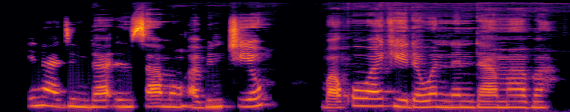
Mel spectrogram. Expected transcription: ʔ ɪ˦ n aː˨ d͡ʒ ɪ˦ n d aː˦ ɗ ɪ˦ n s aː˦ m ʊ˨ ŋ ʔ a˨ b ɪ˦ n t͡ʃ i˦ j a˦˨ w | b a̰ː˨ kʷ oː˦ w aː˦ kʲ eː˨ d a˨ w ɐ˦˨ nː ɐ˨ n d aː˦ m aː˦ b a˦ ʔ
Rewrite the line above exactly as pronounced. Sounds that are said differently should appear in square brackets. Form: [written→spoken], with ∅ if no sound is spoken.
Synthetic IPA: ʔ ɪ˦ n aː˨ d͡ʒ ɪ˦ n d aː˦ ɗ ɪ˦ n s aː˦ m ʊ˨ ŋ ʔ a˨ b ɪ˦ n t͡ʃ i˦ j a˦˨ w | b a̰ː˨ kʷ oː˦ w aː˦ kʲ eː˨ d a˨ w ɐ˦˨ nː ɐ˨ n d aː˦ m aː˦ b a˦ ʔ

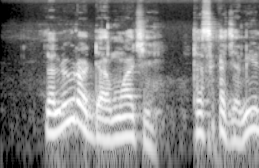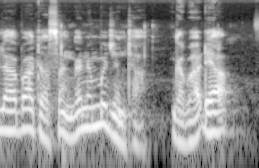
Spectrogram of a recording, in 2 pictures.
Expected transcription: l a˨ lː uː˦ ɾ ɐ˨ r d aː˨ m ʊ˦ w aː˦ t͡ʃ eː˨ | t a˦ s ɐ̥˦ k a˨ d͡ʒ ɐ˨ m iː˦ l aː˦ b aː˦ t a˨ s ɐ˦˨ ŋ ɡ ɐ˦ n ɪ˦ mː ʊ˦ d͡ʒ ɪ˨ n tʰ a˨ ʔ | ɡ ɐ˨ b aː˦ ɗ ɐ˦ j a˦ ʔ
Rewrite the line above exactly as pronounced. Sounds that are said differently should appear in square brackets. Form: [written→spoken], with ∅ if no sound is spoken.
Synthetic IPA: l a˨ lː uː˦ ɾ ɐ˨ r d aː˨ m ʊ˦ w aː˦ t͡ʃ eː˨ | t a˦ s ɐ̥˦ k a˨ d͡ʒ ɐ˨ m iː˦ l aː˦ b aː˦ t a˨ s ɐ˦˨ ŋ ɡ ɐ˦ n ɪ˦ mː ʊ˦ d͡ʒ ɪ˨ n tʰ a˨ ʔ | ɡ ɐ˨ b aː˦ ɗ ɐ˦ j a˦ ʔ

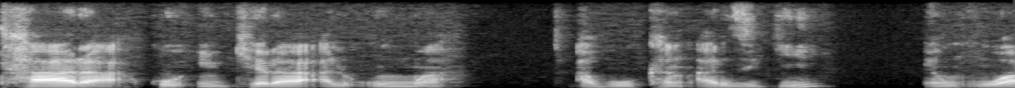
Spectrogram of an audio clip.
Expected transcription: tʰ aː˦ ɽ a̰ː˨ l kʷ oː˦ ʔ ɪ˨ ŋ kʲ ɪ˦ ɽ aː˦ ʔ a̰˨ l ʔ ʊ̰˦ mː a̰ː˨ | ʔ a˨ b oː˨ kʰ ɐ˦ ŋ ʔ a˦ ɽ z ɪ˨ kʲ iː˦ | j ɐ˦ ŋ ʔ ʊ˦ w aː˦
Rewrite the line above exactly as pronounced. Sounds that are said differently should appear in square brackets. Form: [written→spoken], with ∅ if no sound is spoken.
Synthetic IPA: tʰ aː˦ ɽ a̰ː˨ [l→∅] kʷ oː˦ ʔ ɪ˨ ŋ kʲ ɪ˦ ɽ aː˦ ʔ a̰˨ l ʔ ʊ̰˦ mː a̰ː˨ | ʔ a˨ b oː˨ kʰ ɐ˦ ŋ ʔ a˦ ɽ z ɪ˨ kʲ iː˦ | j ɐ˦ ŋ ʔ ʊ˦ w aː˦

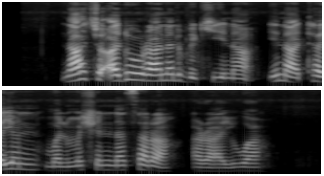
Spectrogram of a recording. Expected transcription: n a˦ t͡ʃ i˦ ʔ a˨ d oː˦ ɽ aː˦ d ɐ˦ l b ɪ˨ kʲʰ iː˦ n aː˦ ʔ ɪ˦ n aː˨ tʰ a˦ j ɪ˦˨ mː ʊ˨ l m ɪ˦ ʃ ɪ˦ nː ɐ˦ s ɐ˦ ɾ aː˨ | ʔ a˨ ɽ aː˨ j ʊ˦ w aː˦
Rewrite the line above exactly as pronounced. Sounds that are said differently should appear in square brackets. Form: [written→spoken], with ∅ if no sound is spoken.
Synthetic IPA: n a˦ t͡ʃ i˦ ʔ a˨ d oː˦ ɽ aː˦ [d→n] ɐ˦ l b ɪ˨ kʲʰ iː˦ n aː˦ ʔ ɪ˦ n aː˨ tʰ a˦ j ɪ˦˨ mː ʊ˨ l m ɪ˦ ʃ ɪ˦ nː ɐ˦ s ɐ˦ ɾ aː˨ | ʔ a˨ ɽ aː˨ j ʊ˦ w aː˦

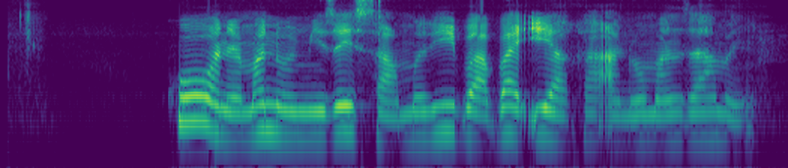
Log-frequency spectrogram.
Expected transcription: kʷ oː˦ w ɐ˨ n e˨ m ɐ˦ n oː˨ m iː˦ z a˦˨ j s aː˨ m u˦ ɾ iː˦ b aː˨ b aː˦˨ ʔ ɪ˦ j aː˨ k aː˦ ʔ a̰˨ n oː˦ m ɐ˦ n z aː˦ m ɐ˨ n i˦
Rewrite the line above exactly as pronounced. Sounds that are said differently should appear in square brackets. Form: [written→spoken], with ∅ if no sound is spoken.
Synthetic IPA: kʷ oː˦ w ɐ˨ n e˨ m ɐ˦ n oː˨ m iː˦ z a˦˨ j s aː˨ m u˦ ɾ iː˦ b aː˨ b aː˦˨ ʔ ɪ˦ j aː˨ k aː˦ ʔ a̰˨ n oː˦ m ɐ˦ n z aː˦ m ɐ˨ n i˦

